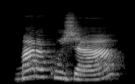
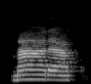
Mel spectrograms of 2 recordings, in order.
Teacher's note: olha aqui o som aberto no já. Maracujá. Então, acento aqui no A, som aberto.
